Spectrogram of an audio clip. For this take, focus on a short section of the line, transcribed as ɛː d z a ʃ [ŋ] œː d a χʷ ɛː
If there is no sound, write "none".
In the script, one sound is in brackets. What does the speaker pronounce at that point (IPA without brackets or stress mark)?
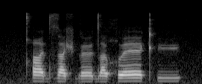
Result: ɡ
